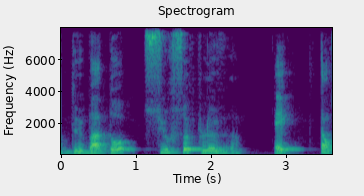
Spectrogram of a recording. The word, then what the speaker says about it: bateau: Olha só, esse daqui e esse daqui é a mesma pronúncia, ok? Beaucoup, bateau. É literalmente o.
